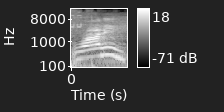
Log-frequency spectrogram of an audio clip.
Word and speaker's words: Roony: Uh, Ronnie.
